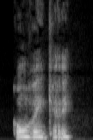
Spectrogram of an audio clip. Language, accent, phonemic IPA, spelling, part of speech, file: French, Canada, /kɔ̃.vɛ̃.kʁe/, convaincrez, verb, LL-Q150 (fra)-convaincrez.wav
- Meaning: second-person plural future of convaincre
